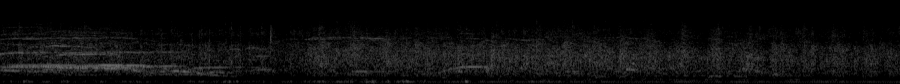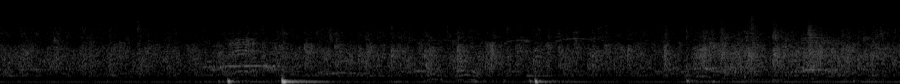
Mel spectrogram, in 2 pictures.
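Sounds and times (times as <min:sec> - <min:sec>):
whoops and shouts: 0:00.0 - 0:02.8, 0:03.4 - 0:05.4, 0:11.1 - 0:11.8
crowd clapping: 0:00.0 - 0:17.9.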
